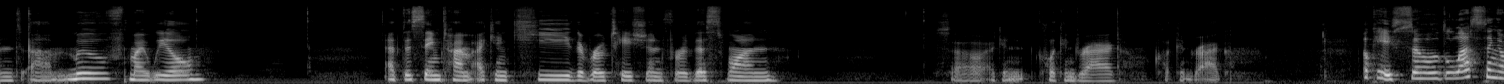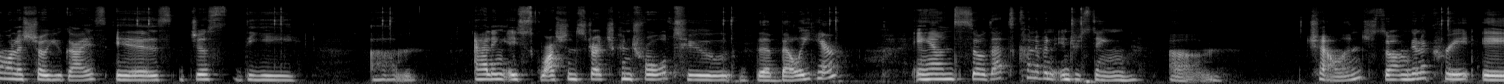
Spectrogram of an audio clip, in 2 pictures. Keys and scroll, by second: 0.1 w, 6.4 w.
